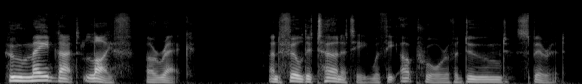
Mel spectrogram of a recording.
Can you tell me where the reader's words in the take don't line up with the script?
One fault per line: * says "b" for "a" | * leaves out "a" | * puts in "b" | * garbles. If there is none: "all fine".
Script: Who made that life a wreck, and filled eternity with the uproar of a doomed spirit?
all fine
